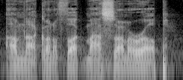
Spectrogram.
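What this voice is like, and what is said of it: Imitates another person's voice. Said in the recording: “I'm trying to get my Scottie Pippen impression.”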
